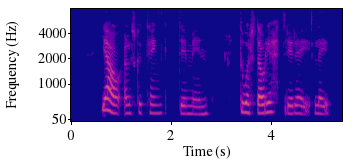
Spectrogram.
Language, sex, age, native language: Icelandic, female, 11, Polish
